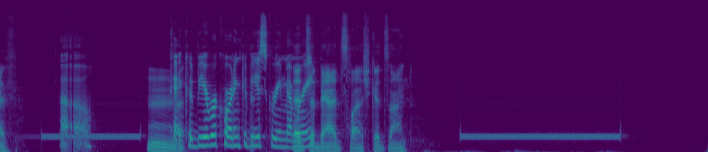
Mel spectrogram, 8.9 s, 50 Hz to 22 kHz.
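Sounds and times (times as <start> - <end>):
speech: 0.0 - 1.2, 1.8 - 5.2
telephone dial tone during outgoing call: 0.5 - 1.8, 5.8 - 7.8.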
